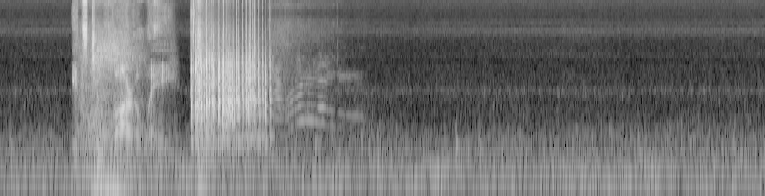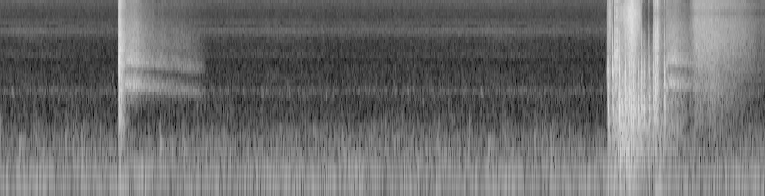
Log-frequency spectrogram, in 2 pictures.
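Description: Magic spells burst and whoosh loudly in short bursts.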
